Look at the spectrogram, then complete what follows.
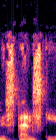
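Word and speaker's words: испанский: you know your Russian, Ispansky is how you say Spanish.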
